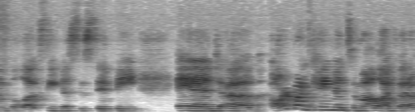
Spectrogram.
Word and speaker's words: Arbonne: what arbonne even was first off i pronounced it arbonne i didn't even know how to pronounce it okay our bony kind of sounds funny but was she recruited at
